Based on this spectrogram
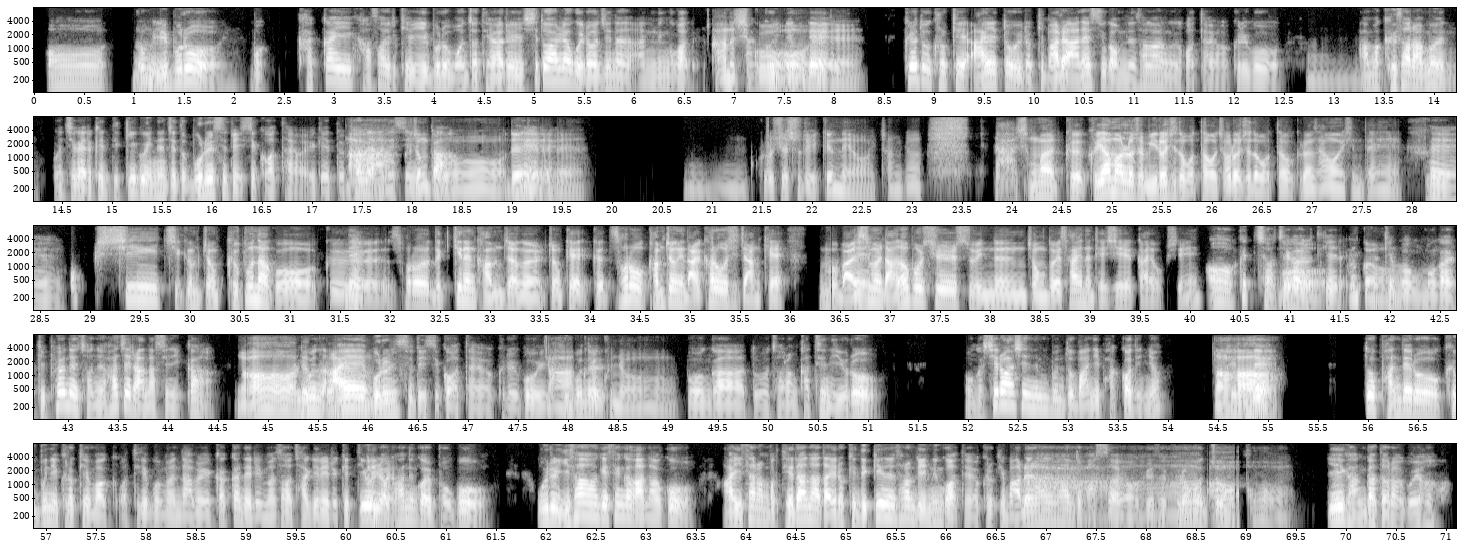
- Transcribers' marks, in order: other background noise; teeth sucking; laughing while speaking: "가더라고요"
- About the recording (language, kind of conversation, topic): Korean, advice, 감정을 숨기고 계속 참는 상황을 어떻게 설명하면 좋을까요?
